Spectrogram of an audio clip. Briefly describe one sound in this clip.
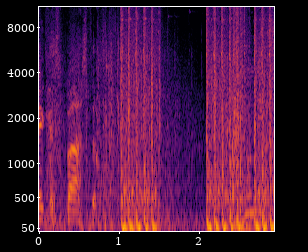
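A rifle fires rapid bursts close by.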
